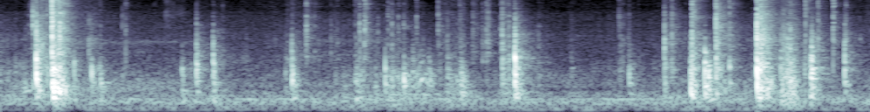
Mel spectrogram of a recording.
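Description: Irregular clicks and crackles of a clear plastic toy package being handled and cut open, with a sharp click just after the start and a quick run of clicks near the end.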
